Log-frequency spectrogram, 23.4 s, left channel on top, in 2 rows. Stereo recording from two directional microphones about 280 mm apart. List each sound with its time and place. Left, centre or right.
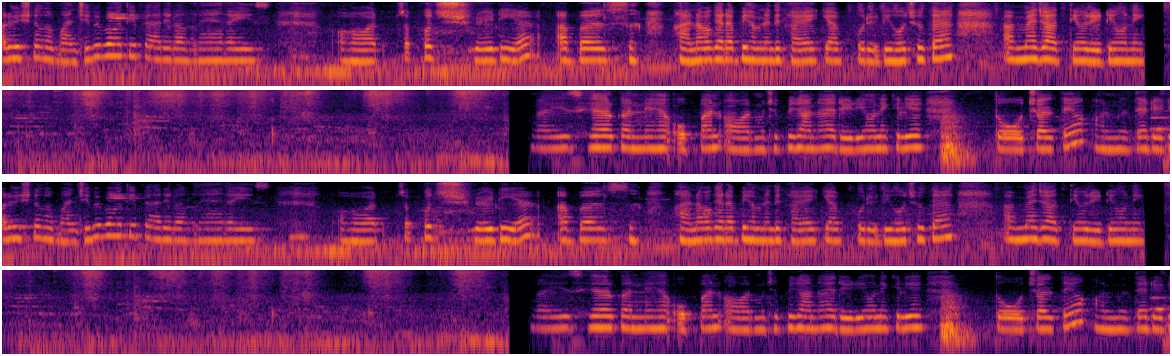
0.0 s a woman's voice: centre
17.1 s a woman's voice: centre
